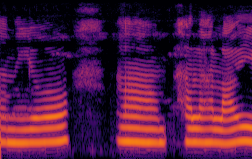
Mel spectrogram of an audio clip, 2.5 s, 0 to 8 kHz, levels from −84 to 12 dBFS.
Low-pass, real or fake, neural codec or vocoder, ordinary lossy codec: none; real; none; none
